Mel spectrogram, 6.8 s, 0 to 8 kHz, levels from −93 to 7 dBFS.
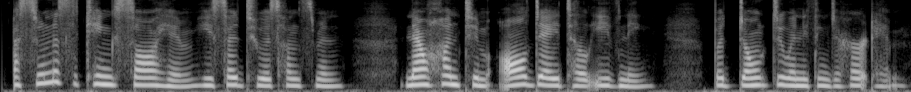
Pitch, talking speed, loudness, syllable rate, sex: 225 Hz, 230 wpm, -20 LUFS, 5.4 syllables/s, female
